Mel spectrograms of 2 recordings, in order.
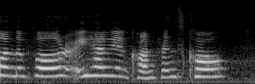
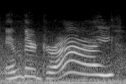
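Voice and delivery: cheering excited; 8 semitones higher, 4 dB louder, slower than usual. Real, not acted. Cheers at dry laundry.

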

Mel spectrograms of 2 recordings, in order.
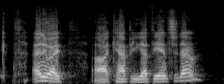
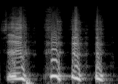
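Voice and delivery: joyful laugh; 12 semitones higher, 5 dB louder than usual. Acted. Laughter after winning.

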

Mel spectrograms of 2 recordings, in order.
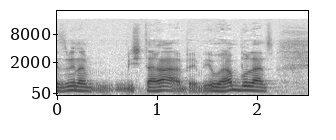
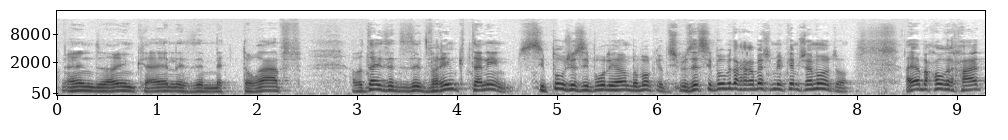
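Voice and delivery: usual speaking voice

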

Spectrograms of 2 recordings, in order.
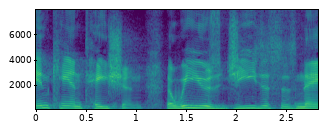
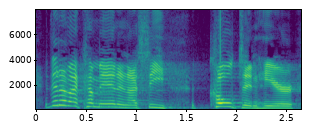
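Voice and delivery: ordinary talk, nothing marked

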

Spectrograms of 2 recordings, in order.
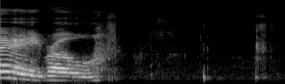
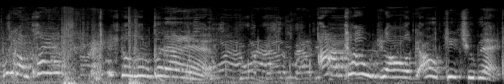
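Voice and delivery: taunting shout; 7 semitones higher than usual. Real, not acted. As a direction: rub it in his face, laughing. Taunting the rival after revenge.

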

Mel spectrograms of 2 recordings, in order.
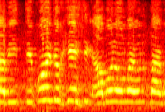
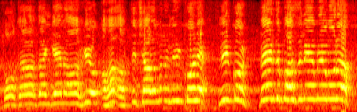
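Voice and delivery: fast excited play-by-play commentary; turkish football commentator; 5 semitones higher, slower than usual. Acted. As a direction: call the match live like on TV. Live play-by-play of a match.

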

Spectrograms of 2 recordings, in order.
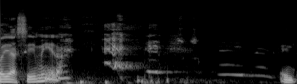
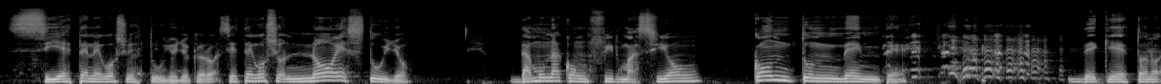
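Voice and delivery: oración; much slower than usual. Retold or imitated. Oración mental lenta.

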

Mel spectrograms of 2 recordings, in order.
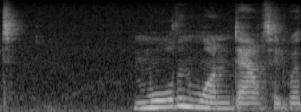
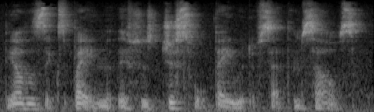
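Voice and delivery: usual speaking voice

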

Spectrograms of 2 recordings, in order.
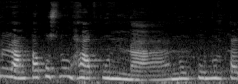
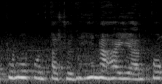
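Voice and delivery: ordinary talk

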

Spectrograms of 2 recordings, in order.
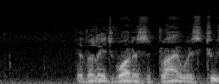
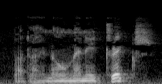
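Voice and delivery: ordinary delivery

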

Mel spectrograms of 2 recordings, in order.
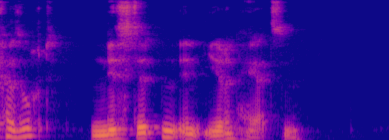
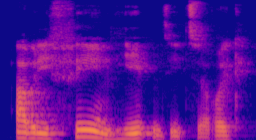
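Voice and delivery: ordinary delivery

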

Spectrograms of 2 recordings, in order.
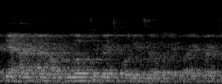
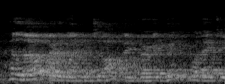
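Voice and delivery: firm, louder, full-voiced; confident; 5 dB louder than usual. Shown as a demonstration. Coach demoing a confident interview voice. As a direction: state it with command. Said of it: "it's coming across confident".

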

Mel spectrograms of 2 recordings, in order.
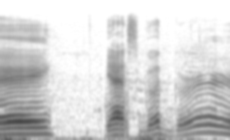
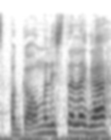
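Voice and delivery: ordinary talk, nothing marked

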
